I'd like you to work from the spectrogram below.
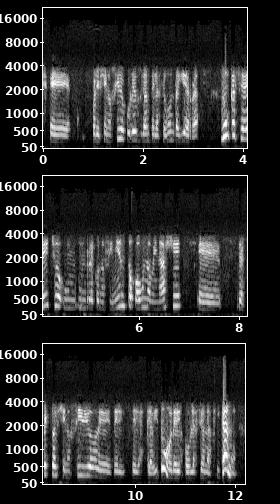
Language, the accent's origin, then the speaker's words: Spanish; Chile; salimos de Chile y nos tratan muy mal en otros lados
